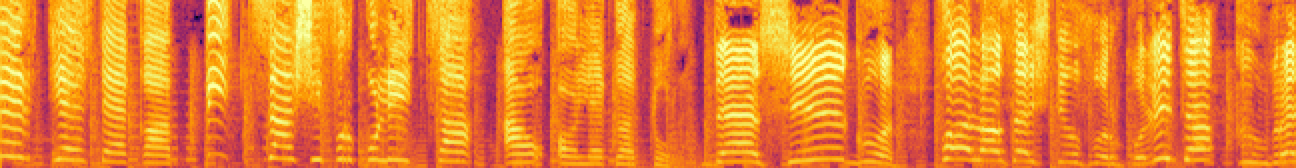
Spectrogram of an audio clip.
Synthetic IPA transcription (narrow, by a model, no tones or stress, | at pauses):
ert̪jest̪ekəpit̪saʃifurkulit̪saːwoleɡət̪uɾə̰d̪esiɡurfoloseʃt̪ofurkulit̪sakɨnd̪vɾe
